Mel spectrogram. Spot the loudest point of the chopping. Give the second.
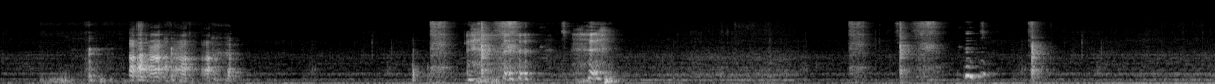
5 s.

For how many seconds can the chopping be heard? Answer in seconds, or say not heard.
5 s.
